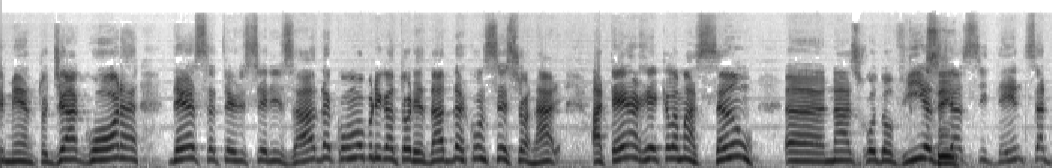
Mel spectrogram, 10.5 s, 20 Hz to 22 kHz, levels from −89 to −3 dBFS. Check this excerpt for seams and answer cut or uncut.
uncut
